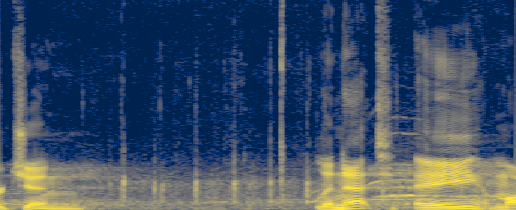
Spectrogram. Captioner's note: applause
